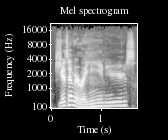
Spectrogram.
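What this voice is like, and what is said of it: Put-on Minnesotan accent. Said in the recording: “That's a really good Minnesotan accent.”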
